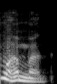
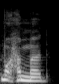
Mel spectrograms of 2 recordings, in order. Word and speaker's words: Muhammad: do you say is how do you say it correctly Muhammed Mohammed Mohammed Abdullah this is his name not Mohammed what Muhammed do is Muhammad by the way his name is not Mohammed his name is Qasim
